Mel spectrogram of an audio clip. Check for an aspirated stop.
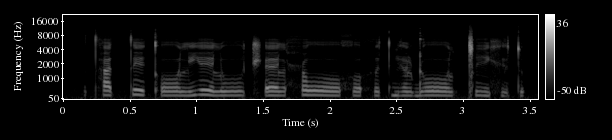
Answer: present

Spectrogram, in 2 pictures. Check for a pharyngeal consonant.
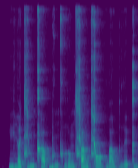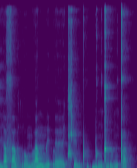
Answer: absent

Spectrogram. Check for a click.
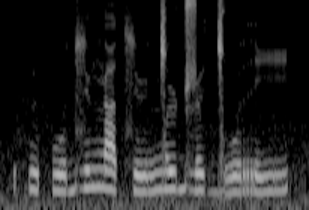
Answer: present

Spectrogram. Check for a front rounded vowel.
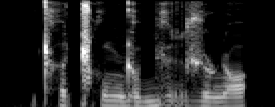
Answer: absent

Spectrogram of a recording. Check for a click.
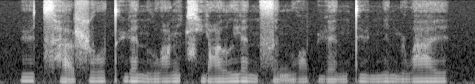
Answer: absent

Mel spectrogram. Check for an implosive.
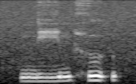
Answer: absent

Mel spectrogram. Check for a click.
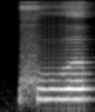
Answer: absent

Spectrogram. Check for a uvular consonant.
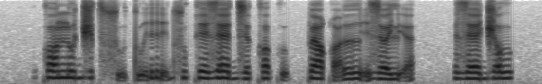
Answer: present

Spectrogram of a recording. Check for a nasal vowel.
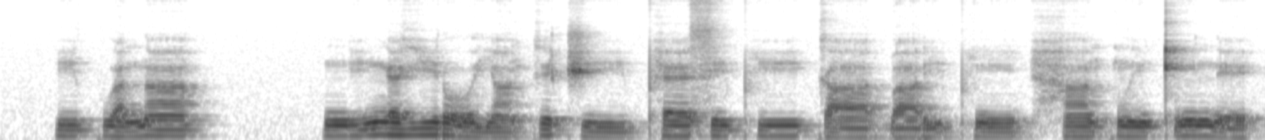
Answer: present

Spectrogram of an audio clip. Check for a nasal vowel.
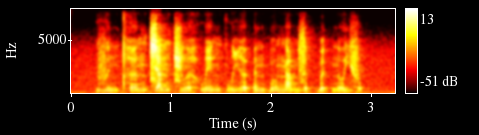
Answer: absent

